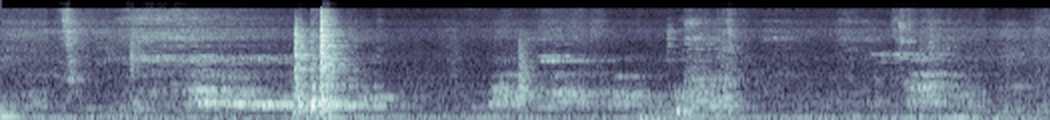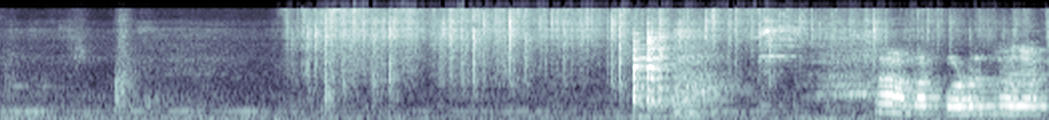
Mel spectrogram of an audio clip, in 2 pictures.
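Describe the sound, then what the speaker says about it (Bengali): Stuffed pointed gourd (potol) pieces with egg frying in a pan, turned over with a spatula: scattered metallic clinks and scrapes, then a louder burst of sizzling toward the end, close by. "এপিট ওপিট করে উল্টে উল্টে এগুলোকে ভালো করে ভেজে নিতে হবে"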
